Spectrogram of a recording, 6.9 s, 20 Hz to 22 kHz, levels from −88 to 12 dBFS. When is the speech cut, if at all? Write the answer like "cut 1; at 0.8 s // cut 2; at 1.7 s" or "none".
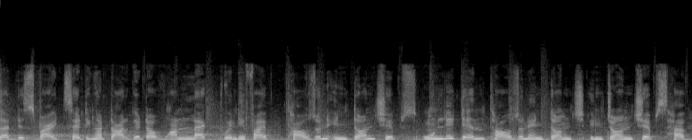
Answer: cut 1; at 2.8 s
